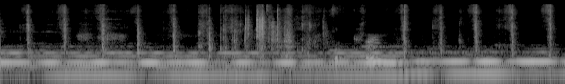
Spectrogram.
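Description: A deck of tarot cards shuffled by hand, with repeated quick riffling flicks in a steady rhythm, close and fairly soft, over a low steady hum.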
